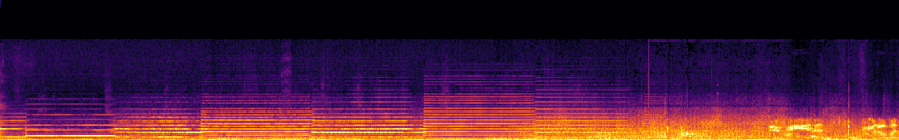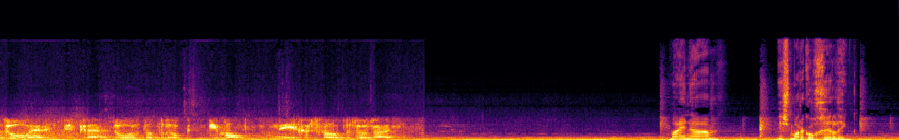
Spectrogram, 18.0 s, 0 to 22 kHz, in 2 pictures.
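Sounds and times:
rumble of traffic: 0:00.0 - 0:14.4
several two-tone emergency sirens wailing: 0:00.0 - 0:15.4
crowded street noise: 0:05.5 - 0:13.2
speech: 0:11.9 - 0:13.1, 0:15.7 - 0:17.7.

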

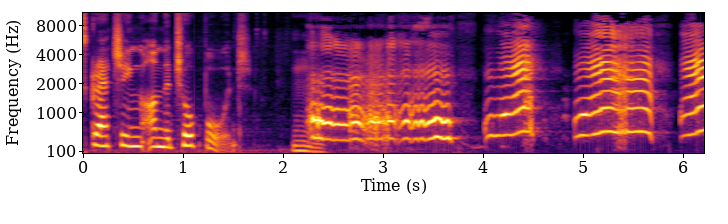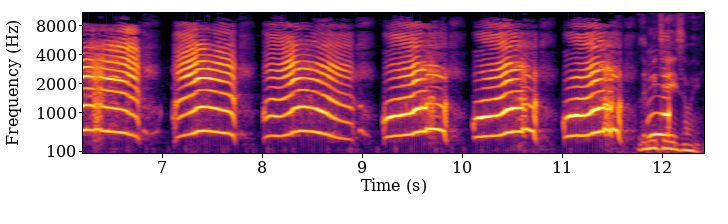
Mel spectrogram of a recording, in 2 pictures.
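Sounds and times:
speech: 0:00.1 - 0:03.2, 0:12.1 - 0:12.4
baby crying on an airplane flight: 0:02.2 - 0:12.1.

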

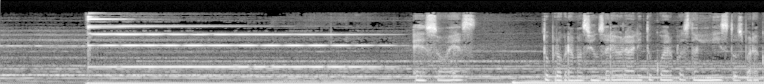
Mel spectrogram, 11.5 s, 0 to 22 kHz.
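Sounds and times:
steady low hum: 0:00.0 - 0:11.4
meditation bell ringing: 0:01.3 - 0:07.1
speech: 0:06.4 - 0:07.2, 0:08.2 - 0:11.4.

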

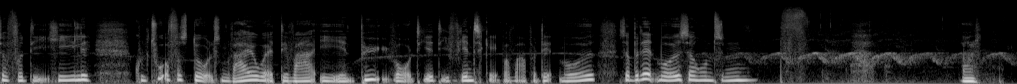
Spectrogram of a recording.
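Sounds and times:
speech: 0:00.0 - 0:08.1, 0:09.6 - 0:10.0
wailing emergency vehicle siren from the street: 0:00.0 - 0:10.1.

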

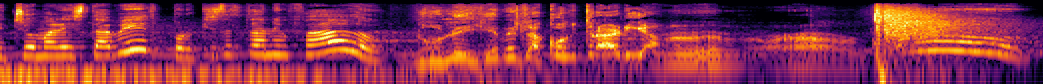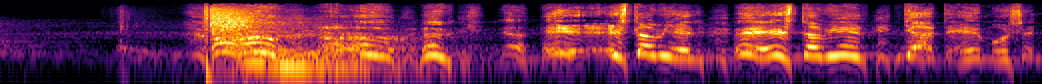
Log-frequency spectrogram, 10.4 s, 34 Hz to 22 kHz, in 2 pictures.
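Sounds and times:
speech: 0:00.1 - 0:04.8, 0:05.8 - 0:10.4
whip cracking against the floor: 0:04.4 - 0:05.0.

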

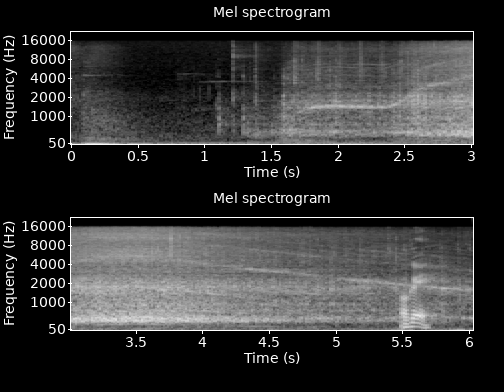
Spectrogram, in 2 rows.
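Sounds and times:
electric stand mixer beating a batter: 0:01.3 - 0:06.0.

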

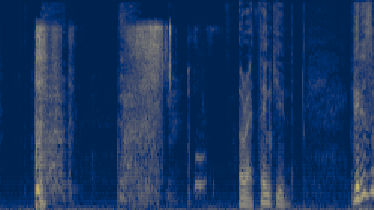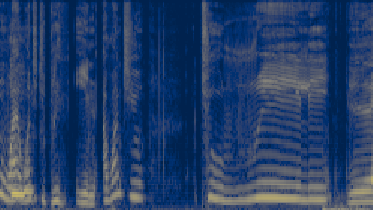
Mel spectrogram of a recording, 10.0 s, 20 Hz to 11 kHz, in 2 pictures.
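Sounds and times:
person coughing: 0:00.4 - 0:01.0
speech: 0:03.2 - 0:03.9, 0:04.7 - 0:07.1, 0:07.7 - 0:09.9.

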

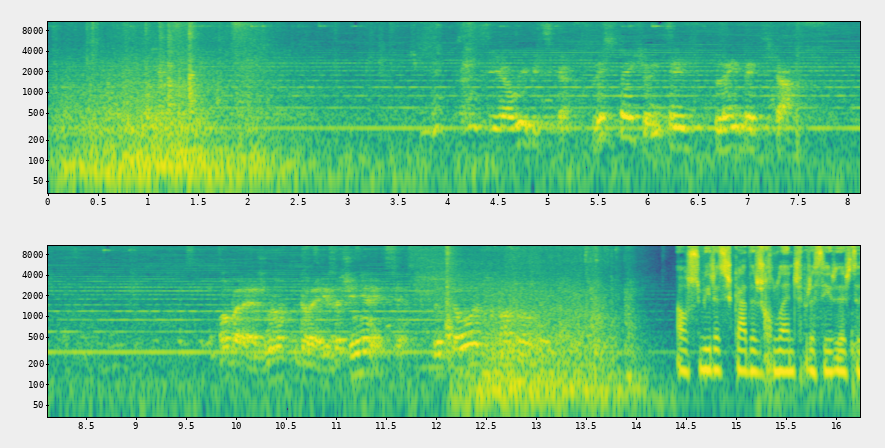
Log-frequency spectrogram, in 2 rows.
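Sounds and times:
train carriage sliding doors: 0:00.0 - 0:03.7, 0:11.8 - 0:14.2
moving train carriage rumble and hum in Ukraine: 0:00.0 - 0:16.2
passengers talking in a train carriage: 0:03.5 - 0:08.5, 0:09.5 - 0:13.2, 0:14.4 - 0:16.2
speech: 0:06.2 - 0:07.7, 0:09.9 - 0:13.6, 0:14.4 - 0:16.2.

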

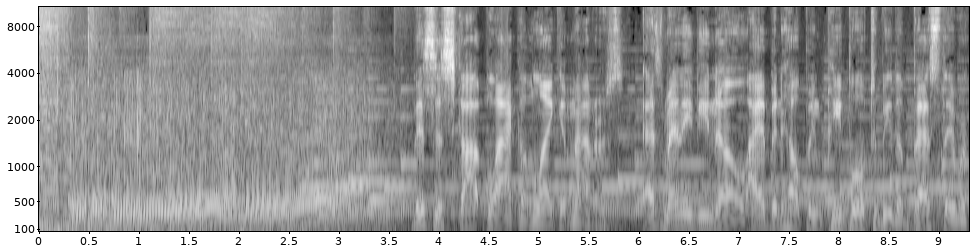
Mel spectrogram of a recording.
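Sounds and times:
motorcycle engines roaring at a motorcycle rally in Sturgis South Dakota: 0:00.2 - 0:03.8
speech: 0:00.3 - 0:01.4, 0:03.8 - 0:09.2.

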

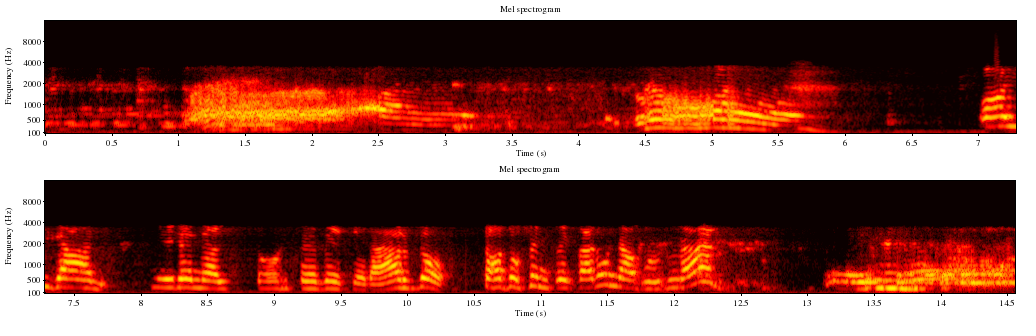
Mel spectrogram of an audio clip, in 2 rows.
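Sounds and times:
lion-like roars: 0:01.0 - 0:03.3, 0:04.4 - 0:05.6
speech: 0:08.5 - 0:12.5, 0:13.3 - 0:14.4.

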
